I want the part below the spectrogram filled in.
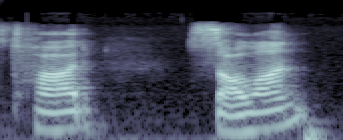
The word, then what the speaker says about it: Solondz: I always pronounce his name wrong, but it's Todd Solondz.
